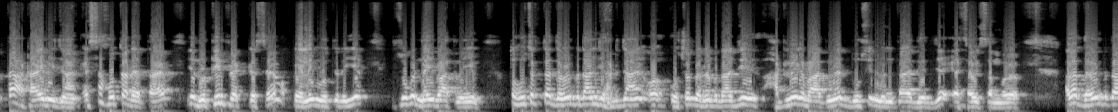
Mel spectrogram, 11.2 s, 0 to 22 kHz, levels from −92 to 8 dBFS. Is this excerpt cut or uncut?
uncut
